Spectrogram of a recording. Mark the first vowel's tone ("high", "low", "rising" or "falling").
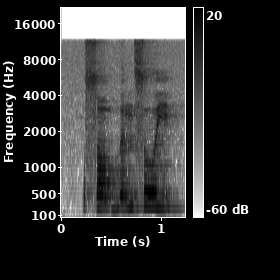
low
